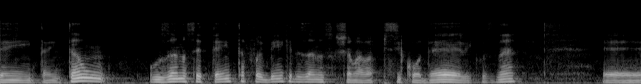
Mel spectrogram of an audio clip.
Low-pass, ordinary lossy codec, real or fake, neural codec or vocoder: 7.2 kHz; none; fake; codec, 16 kHz, 16 kbps, FreqCodec, smaller model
